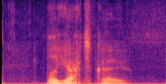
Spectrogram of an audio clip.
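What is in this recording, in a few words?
"biljartkeu", Dutch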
